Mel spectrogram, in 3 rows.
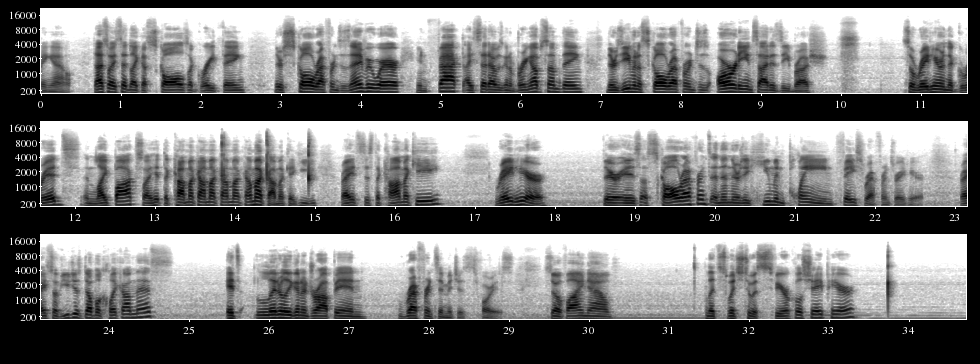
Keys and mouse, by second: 5.3 typing, 11.8 click, 11.8 typing, 15.7 ,, 18.1 click, 22.9 click, 25.3 right click, 31.8 click, 31.8 typing.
